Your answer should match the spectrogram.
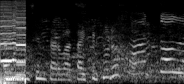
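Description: Background music cuts off abruptly a moment in, followed by indistinct chatter of several voices in a large indoor space.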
